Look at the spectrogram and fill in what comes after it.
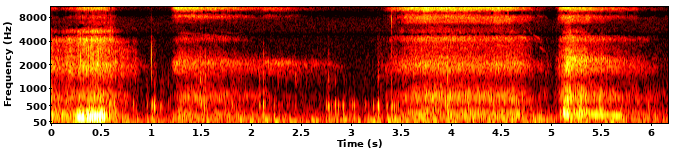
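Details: A sleeping, dreaming dog snoring: a loud low rasping snort at the start, then softer drawn-out breaths at intervals, with broad hissy noise over each exhalation and a quiet room behind.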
